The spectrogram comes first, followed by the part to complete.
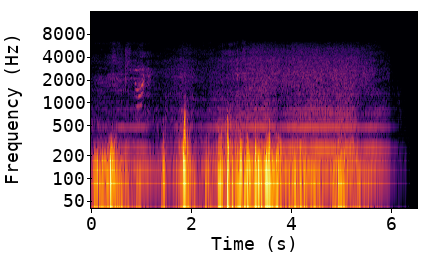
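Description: Irregular low thumps and rumble on the microphone, heaviest near the middle, over a steady electrical hum. A brief, distant voice comes about a second in.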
